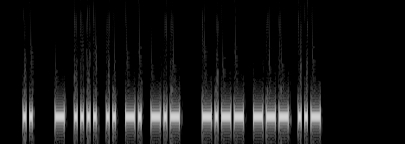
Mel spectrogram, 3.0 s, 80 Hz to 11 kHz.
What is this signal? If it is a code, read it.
Morse code, heard as a keyed tone, about 61 wpm, 700 Hz. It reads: I THINK YOU
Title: Speed-Racing - Sets of 3 Words 50wpm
